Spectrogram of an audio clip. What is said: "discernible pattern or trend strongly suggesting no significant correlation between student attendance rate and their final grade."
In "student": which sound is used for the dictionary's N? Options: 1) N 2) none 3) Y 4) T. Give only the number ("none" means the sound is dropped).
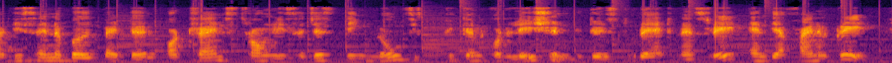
2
